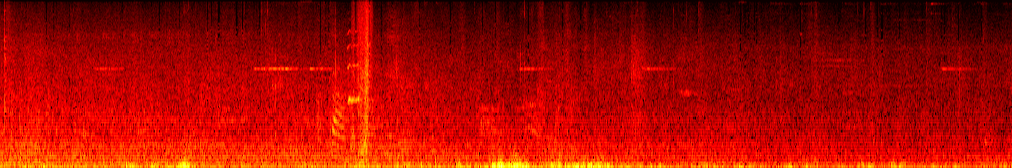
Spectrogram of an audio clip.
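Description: Ticket gates beep with short high tones.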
